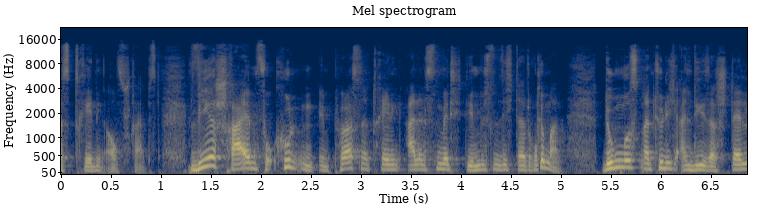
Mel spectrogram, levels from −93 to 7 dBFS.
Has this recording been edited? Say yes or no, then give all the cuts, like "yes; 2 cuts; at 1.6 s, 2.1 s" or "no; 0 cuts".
yes; 2 cuts; at 2.1 s, 4.7 s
